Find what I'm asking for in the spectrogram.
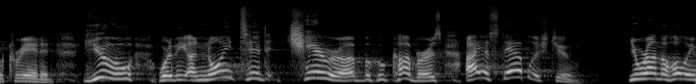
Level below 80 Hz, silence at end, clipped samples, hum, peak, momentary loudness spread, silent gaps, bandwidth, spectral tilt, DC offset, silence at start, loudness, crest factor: -82 dBFS; 0 s; under 0.1%; none; -10 dBFS; 10 LU; 5.98-6.27 s; 16 kHz; -5 dB/octave; under 0.1%; 0 s; -27 LUFS; 18 dB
